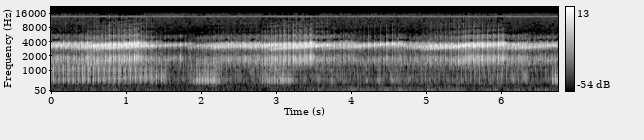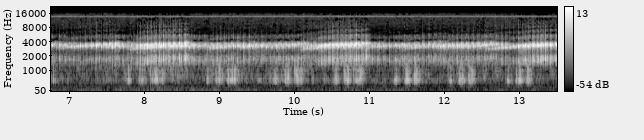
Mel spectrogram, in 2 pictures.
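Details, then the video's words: Frogs chorusing at dusk in spring among ponds of the Nebraska Sandhills; a dense, high trilling drone with overlapping pulsed calls that swell and fade every couple of seconds. "RELAXING SOUNDS OF FROGS"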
